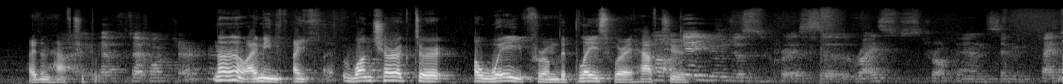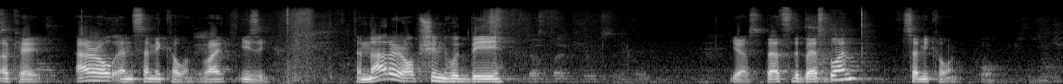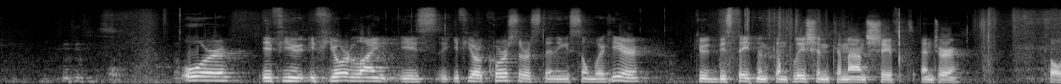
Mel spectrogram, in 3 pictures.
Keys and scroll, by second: 14.3 super+z, 23.3 super+z, 30.3 ctrl+shift+super+Return.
